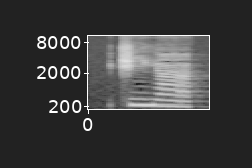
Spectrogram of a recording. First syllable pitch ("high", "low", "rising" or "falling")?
low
